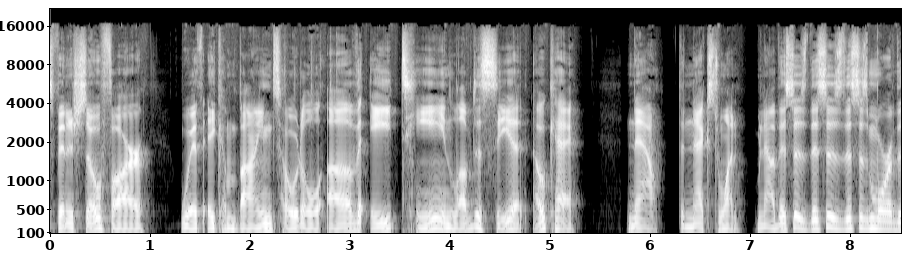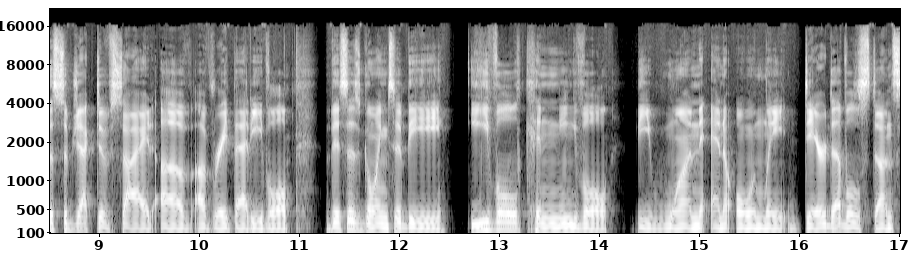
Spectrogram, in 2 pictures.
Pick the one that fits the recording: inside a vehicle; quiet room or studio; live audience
quiet room or studio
